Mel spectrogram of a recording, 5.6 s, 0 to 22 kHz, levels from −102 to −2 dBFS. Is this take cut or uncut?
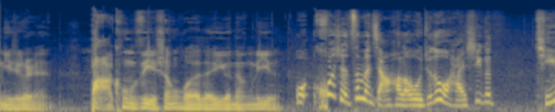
cut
